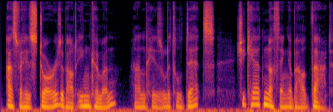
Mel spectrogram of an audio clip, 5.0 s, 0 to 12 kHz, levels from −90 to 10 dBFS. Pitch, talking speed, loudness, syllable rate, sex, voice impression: 110 Hz, 180 wpm, -17 LUFS, 5.4 syllables/s, male, very masculine, very adult-like, old, very thick, slightly relaxed, very powerful, dark, slightly soft, muffled, fluent, raspy, very cool, very intellectual, sincere, very calm, very mature, very friendly, very reassuring, very unique, slightly elegant, very wild, slightly sweet, slightly lively, very kind, slightly modest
